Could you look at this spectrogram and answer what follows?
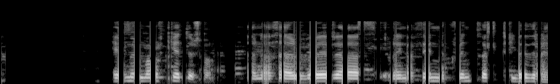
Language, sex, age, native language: Icelandic, female, 18-19, Icelandic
